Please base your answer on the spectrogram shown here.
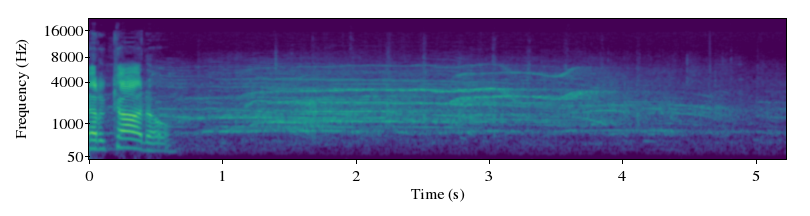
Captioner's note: audience cheering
